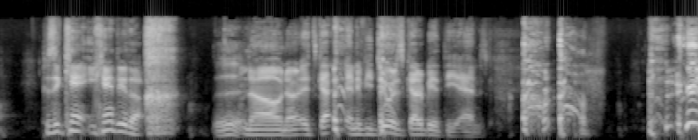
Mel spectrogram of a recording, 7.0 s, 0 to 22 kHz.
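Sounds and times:
speech: 0:00.4 - 0:06.9
person giving exaggerated theatrical stage coughs: 0:03.3 - 0:04.1, 0:05.2 - 0:06.9.

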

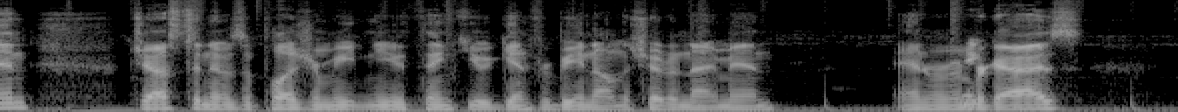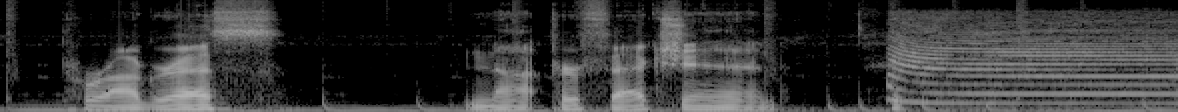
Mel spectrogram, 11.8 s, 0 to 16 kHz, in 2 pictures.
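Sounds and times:
speech: 0:00.0 - 0:05.5, 0:06.2 - 0:07.3, 0:08.2 - 0:10.6
air horn blast: 0:10.3 - 0:11.7.

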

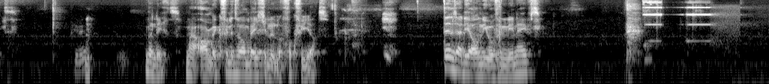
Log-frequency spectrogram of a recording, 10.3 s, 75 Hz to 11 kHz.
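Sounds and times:
speech: 0:00.0 - 0:00.3, 0:01.0 - 0:07.3
alarm clock ringing: 0:08.6 - 0:09.7.

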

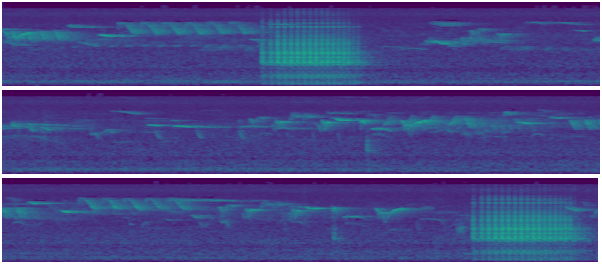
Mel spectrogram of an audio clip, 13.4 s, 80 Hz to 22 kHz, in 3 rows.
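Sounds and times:
chorus of chirping and singing birds: 0:00.0 - 0:13.4
great spotted woodpecker drumming: 0:01.9 - 0:02.8, 0:12.5 - 0:13.4.

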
